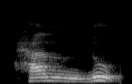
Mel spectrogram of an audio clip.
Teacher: Cepat sukunnya itu jangan difokuskan di bibirnya saja ya, tapi dimasukkan sedikit ke hidung sini. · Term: gunnah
